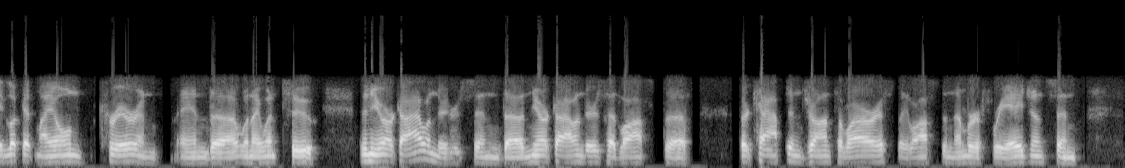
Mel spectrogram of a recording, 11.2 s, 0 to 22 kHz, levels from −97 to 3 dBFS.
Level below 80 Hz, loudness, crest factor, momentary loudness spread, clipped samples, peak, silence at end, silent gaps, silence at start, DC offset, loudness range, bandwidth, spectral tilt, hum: -58 dBFS; -17 LUFS; 14 dB; 7 LU; under 0.1%; -2 dBFS; 0.5 s; 7.33-7.39 s; 0 s; under 0.1%; 2 LU; 6 kHz; -9 dB/octave; none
